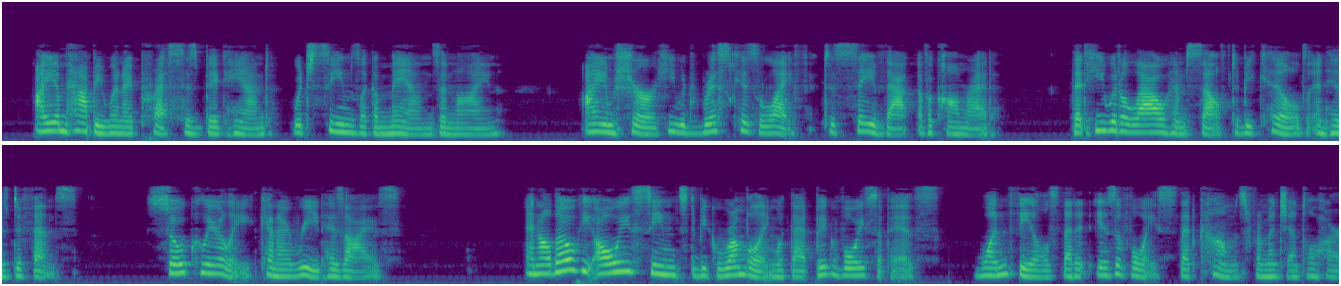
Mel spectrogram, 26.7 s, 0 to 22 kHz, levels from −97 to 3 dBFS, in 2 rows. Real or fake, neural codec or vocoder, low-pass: real; none; 7.2 kHz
